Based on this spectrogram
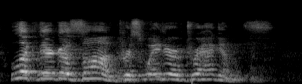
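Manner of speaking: very high-pitched, loud cry. Game narrator voicing the town crowd as the heroes leave, crying out. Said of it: "Cry out".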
